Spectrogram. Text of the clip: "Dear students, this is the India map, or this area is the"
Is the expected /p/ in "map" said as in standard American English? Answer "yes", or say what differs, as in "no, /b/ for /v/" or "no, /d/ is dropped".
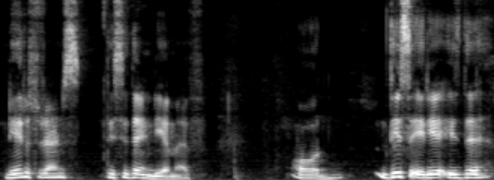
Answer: no, /f/ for /p/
